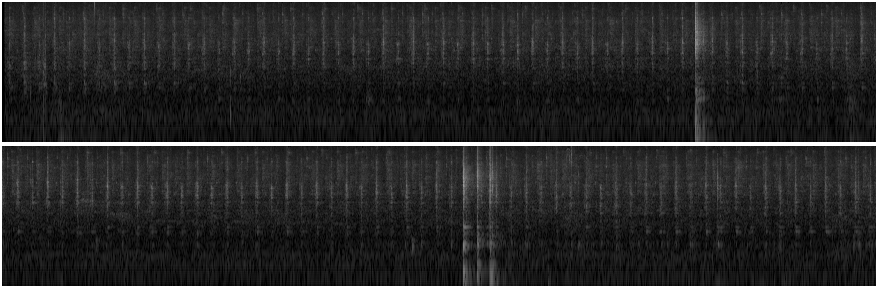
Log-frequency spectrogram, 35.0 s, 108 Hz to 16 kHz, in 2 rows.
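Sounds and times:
alarm clock ticking: 0.1 - 34.9
clock knocking when handled: 13.8 - 14.3, 26.7 - 27.6.

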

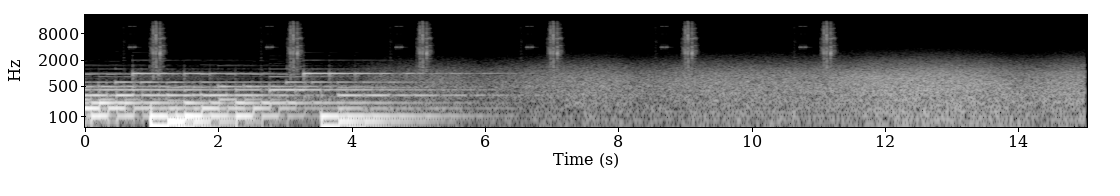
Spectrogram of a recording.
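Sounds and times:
camera shutter click: 1.0 - 1.3, 3.1 - 3.4, 5.0 - 5.3, 6.9 - 7.3, 9.0 - 9.3, 11.0 - 11.4.

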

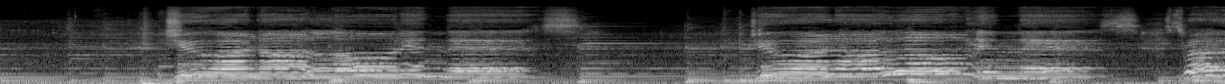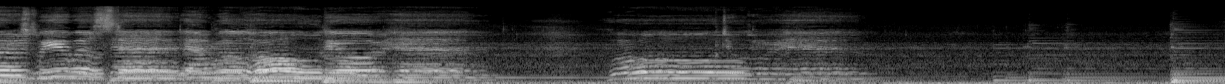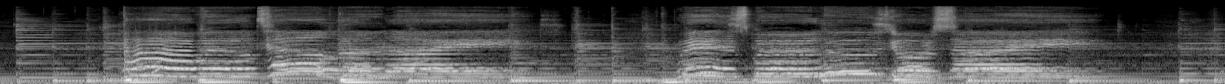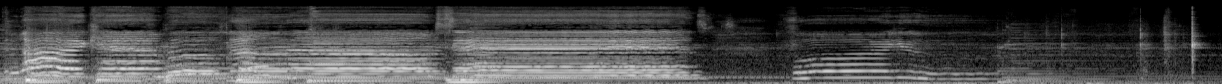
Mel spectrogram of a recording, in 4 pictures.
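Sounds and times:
acoustic guitar: 0.0 - 48.9
women singing in harmony: 1.3 - 6.0, 7.2 - 17.4, 18.3 - 21.1, 25.7 - 47.2.

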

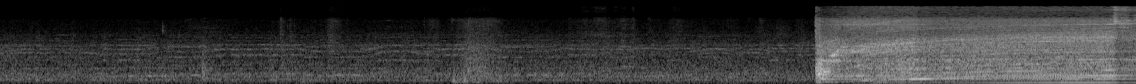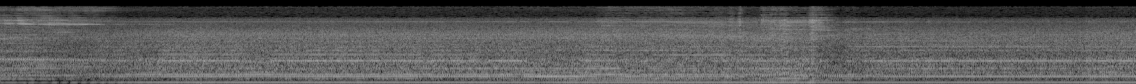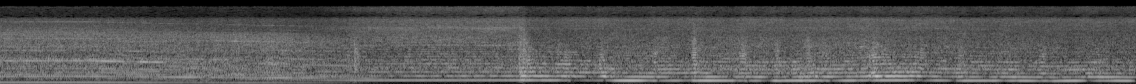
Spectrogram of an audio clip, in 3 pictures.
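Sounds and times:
power tool cutting wood: 8.2 - 34.0.

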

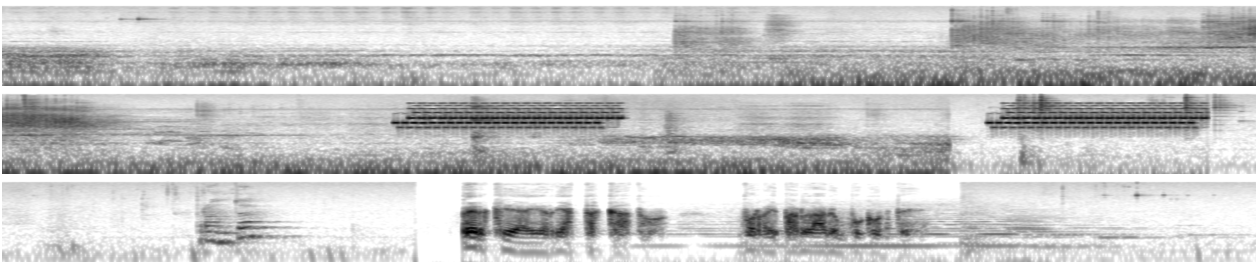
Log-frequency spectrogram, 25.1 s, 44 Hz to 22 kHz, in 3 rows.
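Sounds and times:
mobile phone ringing: 11.0 - 12.6, 14.9 - 16.4.

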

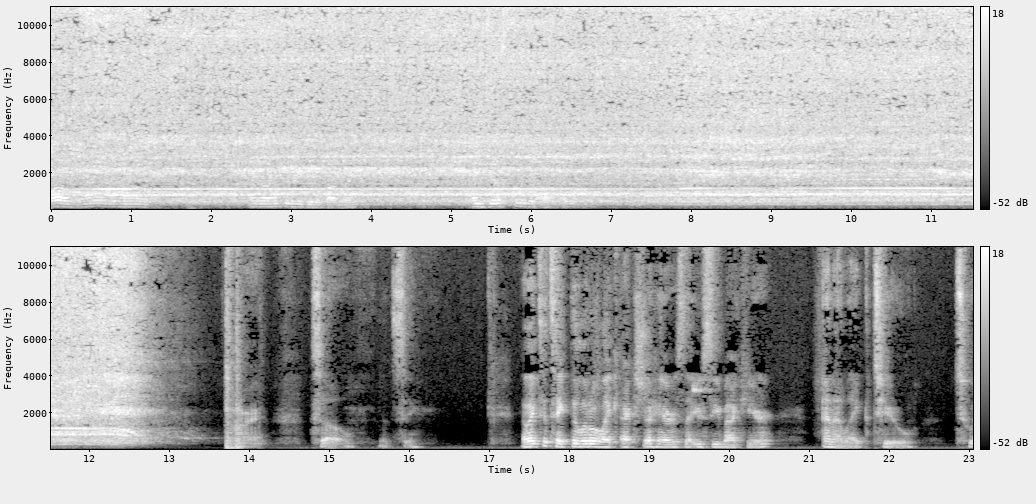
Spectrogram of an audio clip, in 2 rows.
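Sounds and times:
hair dryer blowing: 0.0 - 13.4.

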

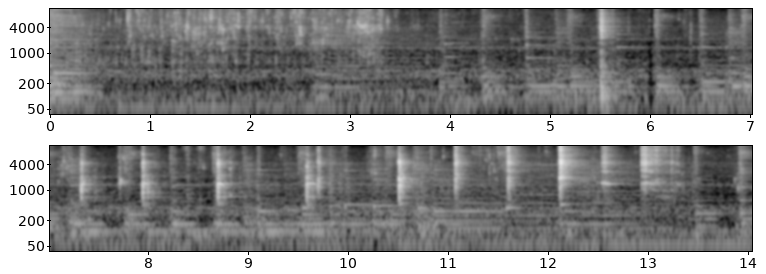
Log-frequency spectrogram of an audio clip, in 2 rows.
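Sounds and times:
soft background music: 2.6 - 14.0
metal ladle scraping steel wok: 9.6 - 13.6.

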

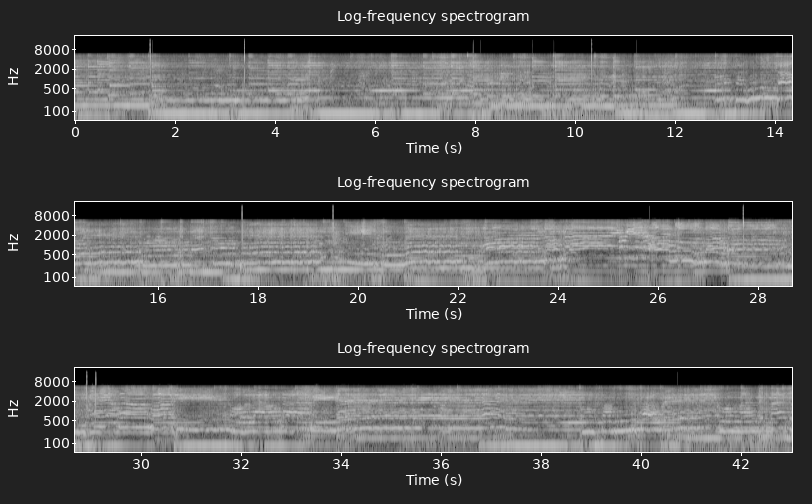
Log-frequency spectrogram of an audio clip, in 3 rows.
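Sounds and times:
electronic keyboard: 0.0 - 43.0
sustained bass line: 0.0 - 43.0
women singing through microphones: 12.7 - 43.0.

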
